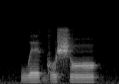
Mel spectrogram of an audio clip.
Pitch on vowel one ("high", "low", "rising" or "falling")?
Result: low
